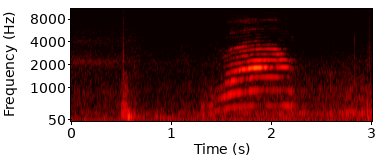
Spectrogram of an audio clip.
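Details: Morning at home: a 12-year-old black cat, jealous of a 19-year-old elder cat, seeks attention. A single drawn-out, bending meow follows a soft knock in a quiet indoor space.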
